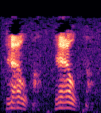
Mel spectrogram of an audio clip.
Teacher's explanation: 有一点点震动在哪里？在喉咙的中间那个小舌头在震动 · Term: 小舌音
